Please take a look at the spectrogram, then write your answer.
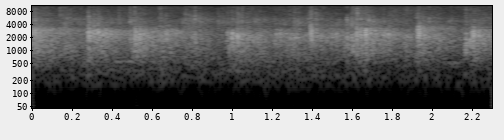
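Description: A church congregation applauding and clapping in rhythmic bursts, steady and moderately loud, with no talk over it.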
